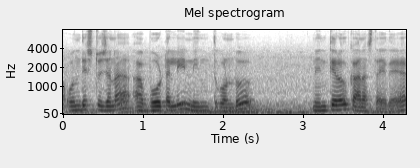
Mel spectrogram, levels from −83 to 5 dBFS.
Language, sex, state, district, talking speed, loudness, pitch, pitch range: Kannada, male, Karnataka, Koppal, 125 wpm, -17 LUFS, 140 Hz, 95-150 Hz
